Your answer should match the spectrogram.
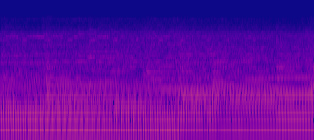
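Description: Soft background music of held chords that change twice.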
